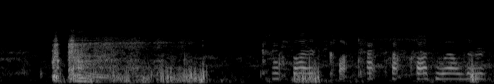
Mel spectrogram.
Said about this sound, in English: Or is that a chicken? No, those are ducks. Those are ducks.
